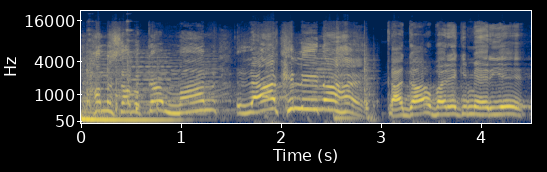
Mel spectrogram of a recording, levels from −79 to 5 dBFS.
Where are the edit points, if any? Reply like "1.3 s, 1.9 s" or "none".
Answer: 2.9 s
